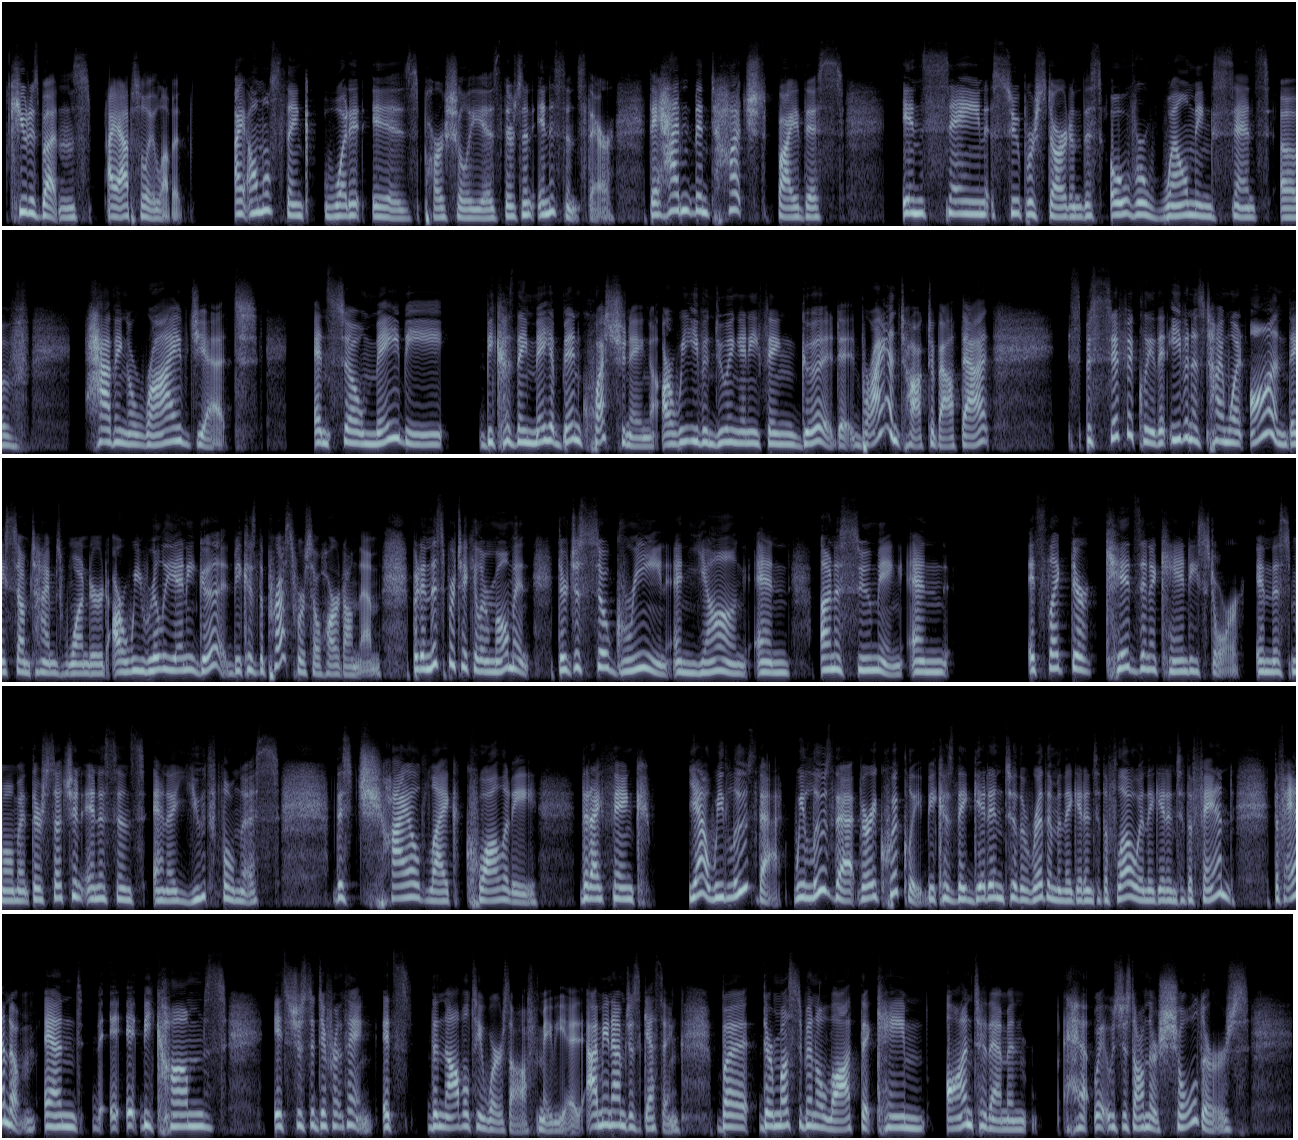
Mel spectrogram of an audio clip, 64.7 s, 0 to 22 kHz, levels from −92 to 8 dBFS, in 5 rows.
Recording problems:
muffled; slightly; fading above 3.5 kHz

